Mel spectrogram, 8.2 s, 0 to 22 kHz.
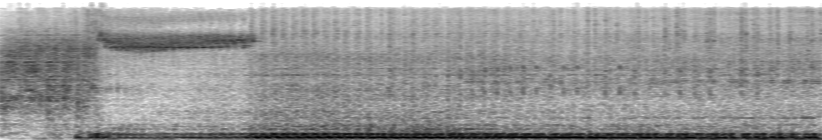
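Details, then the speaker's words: Nissan 240SX S14 with idle problems and sensors left disconnected by a previous owner: catches after a short crank with a squeal, then settles into a low idle that wavers rather than holding steady. Unstable idle, cause not yet found. "So, I got some help just so I can show you guys what my issue is with the 240 SX. Uh, we have idle problems."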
